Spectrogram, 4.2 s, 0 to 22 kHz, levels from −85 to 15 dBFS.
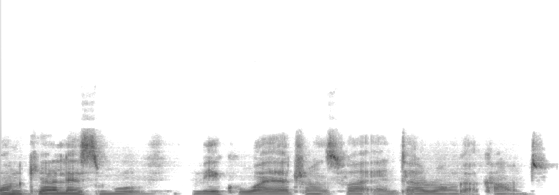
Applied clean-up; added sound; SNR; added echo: neural mask model Resemble Enhance denoiser.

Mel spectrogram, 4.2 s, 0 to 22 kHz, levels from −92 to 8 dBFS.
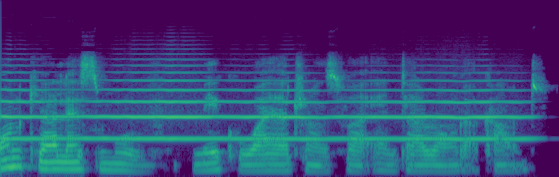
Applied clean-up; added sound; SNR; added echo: none; Trumpet; -5 dB; none.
